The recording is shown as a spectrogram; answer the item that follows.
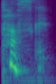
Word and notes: tusk: British English

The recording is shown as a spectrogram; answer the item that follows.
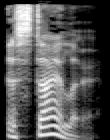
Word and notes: astylar: British English

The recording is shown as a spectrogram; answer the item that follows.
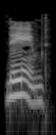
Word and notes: named: British English

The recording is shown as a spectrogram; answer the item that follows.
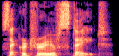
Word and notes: secretary of state: British English

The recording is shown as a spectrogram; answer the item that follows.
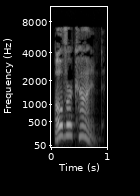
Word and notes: overkind: British English

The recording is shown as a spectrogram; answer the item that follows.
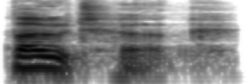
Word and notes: boathook: British English

